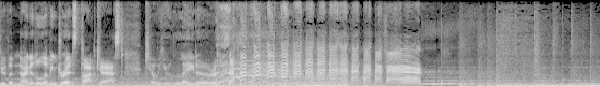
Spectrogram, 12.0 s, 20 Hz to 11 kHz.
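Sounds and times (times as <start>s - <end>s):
high-pitched cackling laugh: 4.4s - 8.5s.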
